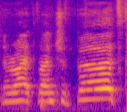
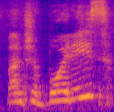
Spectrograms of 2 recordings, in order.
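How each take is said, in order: First: Said in the usual way. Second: Jokey Cockney boidies, then correct to birds; mock Cockney boidies.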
